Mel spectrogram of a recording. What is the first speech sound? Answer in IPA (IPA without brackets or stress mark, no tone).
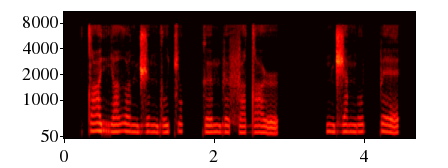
tˤ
